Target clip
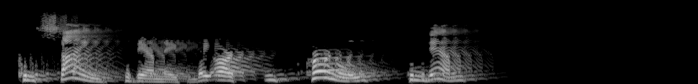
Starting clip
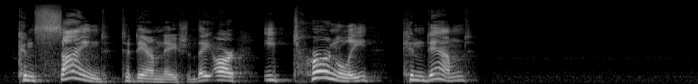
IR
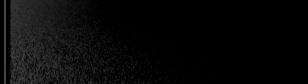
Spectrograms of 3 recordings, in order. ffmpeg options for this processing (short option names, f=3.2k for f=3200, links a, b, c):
-filter_complex "[0:a]afwtdn=0.0316,afftfilt=real='re*gte(hypot(re,im),0.0398)':imag='im*gte(hypot(re,im),0.0398)':win_size=1024:overlap=0.75,asplit=2[a][b];[b]asplit=4[c][d][e][f];[c]adelay=110,afreqshift=39,volume=-12dB[g];[d]adelay=220,afreqshift=78,volume=-20.9dB[h];[e]adelay=330,afreqshift=117,volume=-29.7dB[i];[f]adelay=440,afreqshift=156,volume=-38.6dB[j];[g][h][i][j]amix=inputs=4:normalize=0[k];[a][k]amix=inputs=2:normalize=0"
